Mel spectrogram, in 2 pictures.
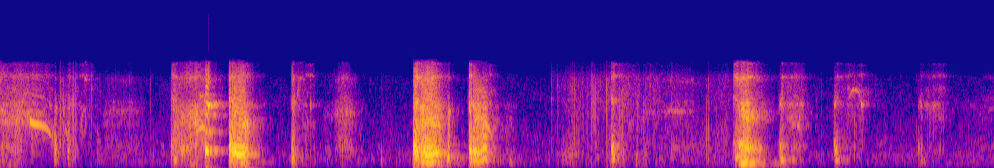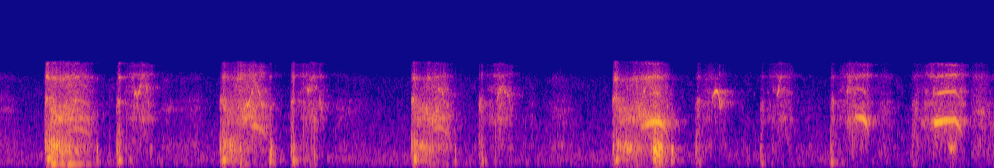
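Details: Persistent cough that won't stop: repeated bouts of short, harsh coughs, about ten clusters over twenty seconds, in a quiet room.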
